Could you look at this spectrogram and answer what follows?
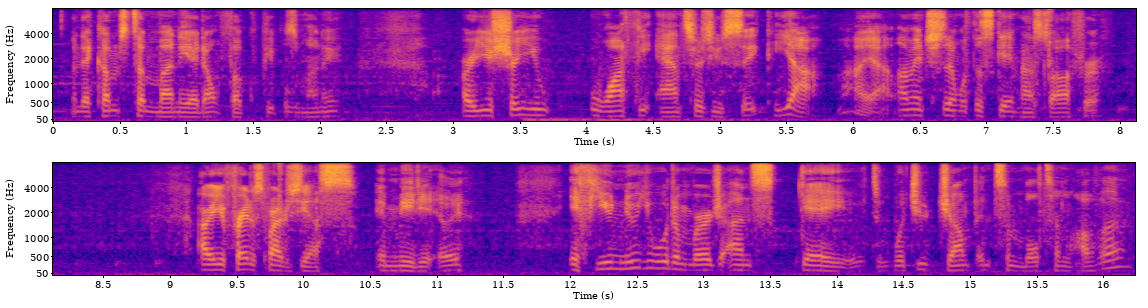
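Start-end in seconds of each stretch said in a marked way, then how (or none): none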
